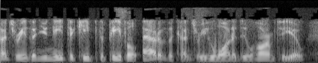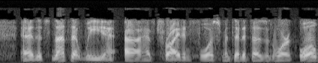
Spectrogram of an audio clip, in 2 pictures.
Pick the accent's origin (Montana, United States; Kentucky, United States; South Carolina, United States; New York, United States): New York, United States; New York City; New York is the safest big city in America. I am a New Yorker.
